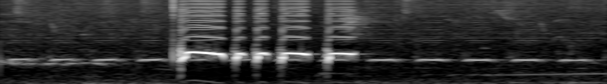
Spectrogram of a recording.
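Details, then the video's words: Local wild zebra dove song used as a lure for lazy doves to answer. Quick cluster of five rich, bubbling coos lasting under a second, framed by a faint steady hum and a gently rising tone afterward. "perkutut lokal alam GACOR pancingan kutut malas pun langsung nyaut dan rajin bunyi."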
